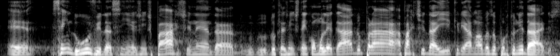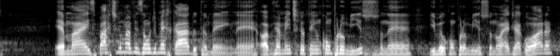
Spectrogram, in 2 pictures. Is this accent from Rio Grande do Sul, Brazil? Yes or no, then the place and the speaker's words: no; Rio de Janeiro, Brazil; Eu venho de uma periferia do Rio de Janeiro, né, de uma família que é grande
